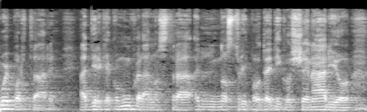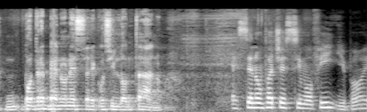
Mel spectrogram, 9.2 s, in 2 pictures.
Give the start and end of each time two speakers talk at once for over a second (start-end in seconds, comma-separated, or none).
none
